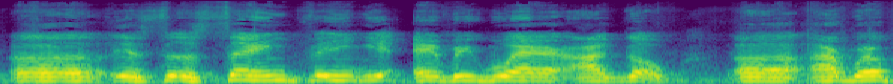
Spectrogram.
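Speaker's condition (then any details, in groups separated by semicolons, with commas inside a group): Cerebellar degeneration and ataxia; slow speech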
